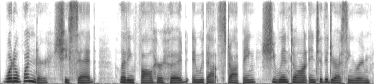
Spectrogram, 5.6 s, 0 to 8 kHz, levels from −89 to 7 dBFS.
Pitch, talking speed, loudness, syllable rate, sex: 215 Hz, 205 wpm, -19 LUFS, 5.0 syllables/s, female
